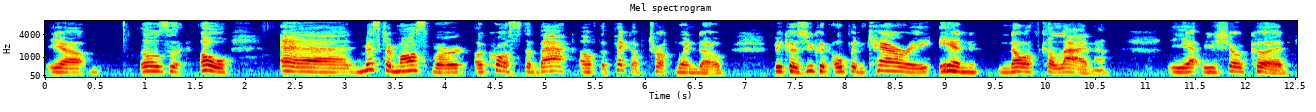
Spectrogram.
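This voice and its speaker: A woman's voice: fairly low pitch, slow pace. A middle-aged woman from Connecticut with a Connecticut accent, a quilting channel host who chats frankly and rambles while sewing. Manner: rambling, frank, talks to viewers by name. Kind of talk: chatty livestream talk while sewing.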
